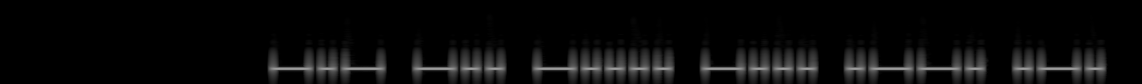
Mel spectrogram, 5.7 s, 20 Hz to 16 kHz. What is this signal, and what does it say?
Morse code, heard as a keyed tone, about 20 wpm, 700 Hz. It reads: KD6BPR
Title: USA Call Signs Repeated 2x 20wpm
